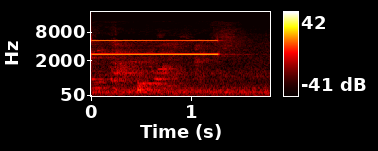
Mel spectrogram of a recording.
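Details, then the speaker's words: Student-built syringe pump prototype; 15 mL dispensed with the outflow cut so fluid enters the pressure compartment: steady high-pitched buzzer lasting over a second then stopping, with the LED lit; high-pressure alarm. "and yes it detects some pressure change the LED turns on and the buzzer"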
